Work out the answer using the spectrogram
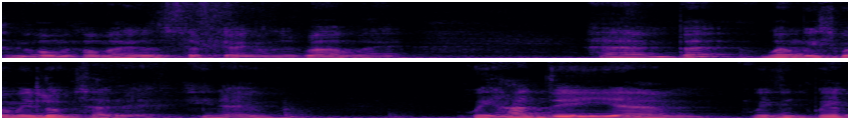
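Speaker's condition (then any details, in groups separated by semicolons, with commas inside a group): Parkinson's disease; degenerative neurological condition, brain lacks dopamine, symptoms about three years before diagnosis, no cure; quieter, mumbles a lot, new since onset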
